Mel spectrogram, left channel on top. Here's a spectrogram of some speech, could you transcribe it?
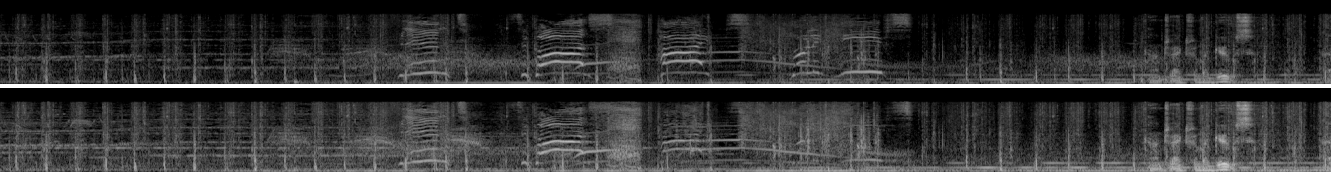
Contract from a goose.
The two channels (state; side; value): quieter; left; 5.8 dB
